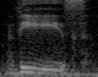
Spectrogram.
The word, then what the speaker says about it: these: Here's one that does it with the magic E, the silent E on the end. So we have th, e's, these.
